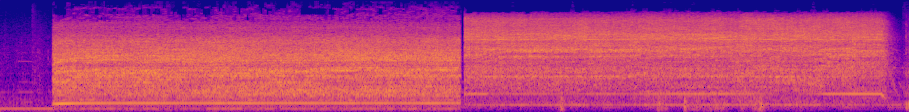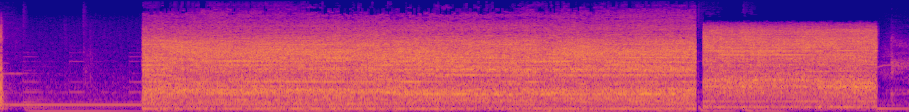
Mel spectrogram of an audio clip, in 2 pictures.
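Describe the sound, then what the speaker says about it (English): A loud, steady hair blow dryer whine roars almost continuously close by, cutting out briefly and switching speeds a few times. "With the heat from the blow dryer, it'll kind of liquefy and like seal in."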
